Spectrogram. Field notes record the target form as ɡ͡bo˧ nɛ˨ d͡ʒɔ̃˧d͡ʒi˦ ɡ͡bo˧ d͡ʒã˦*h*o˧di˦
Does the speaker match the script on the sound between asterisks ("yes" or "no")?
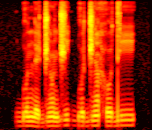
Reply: yes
